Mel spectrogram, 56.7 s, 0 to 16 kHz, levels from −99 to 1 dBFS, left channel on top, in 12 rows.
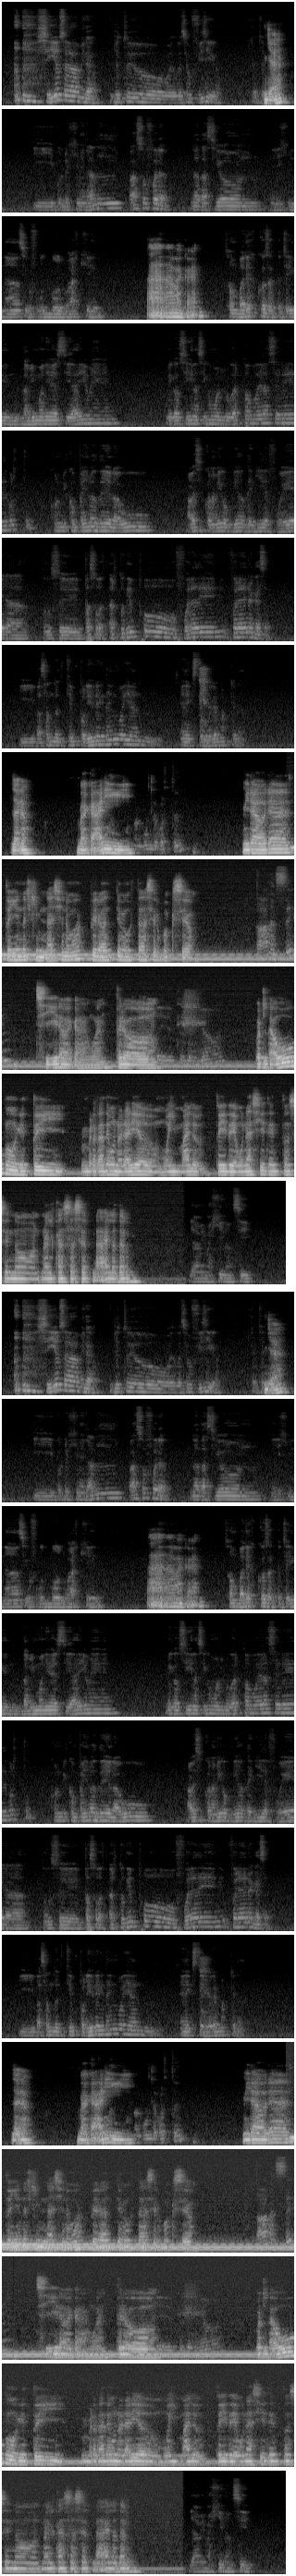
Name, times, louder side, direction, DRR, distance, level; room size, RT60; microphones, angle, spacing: voice 1, 0.2-3.5 4.0-4.3 5.2-7.4 7.8-11.1 12.0-12.5 13.1-16.1 16.9-19.4 19.8-21.3 22.0-28.0 28.7-31.0 31.3-32.4 34.6-36.1 42.0-42.8 45.2-46.3 53.2-53.4 55.2-56.1, equal, 10° right, -3 dB, 1.5 m, -49 dB
voice 2, 4.3-4.6 11.8-12.6 33.3-33.6 34.4-35.3 37.1-41.1 43.2-45.2 46.8-48.4 48.7-54.4, left 4 dB, 45° left, 5 dB, 0.3 m, -30 dB
Gong, 37.8-55.1, right 5 dB, 75° right, 0.4 m, -37 dB
3.6 x 2.1 x 2.4 m, 0.29 s
head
